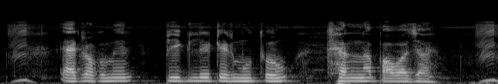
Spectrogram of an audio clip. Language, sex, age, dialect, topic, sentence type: Bengali, male, 36-40, Standard Colloquial, banking, statement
